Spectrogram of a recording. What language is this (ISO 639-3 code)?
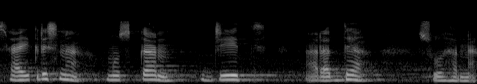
ori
